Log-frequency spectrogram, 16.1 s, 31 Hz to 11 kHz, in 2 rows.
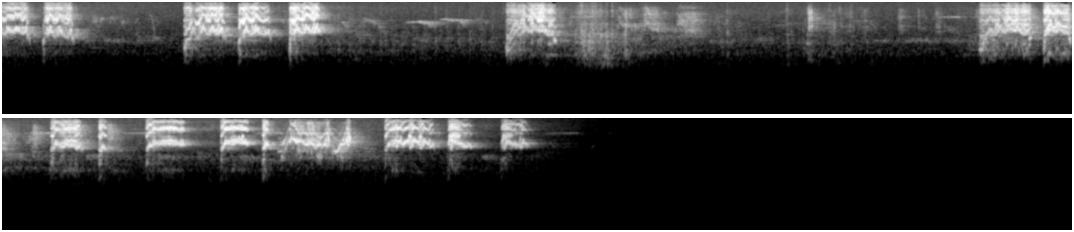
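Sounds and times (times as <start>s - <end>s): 
rosy starling rasping broadband squawks: 0.0s - 2.6s, 3.7s - 5.4s, 6.5s - 12.1s
faint softer rosy starling notes: 0.0s - 12.8s.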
